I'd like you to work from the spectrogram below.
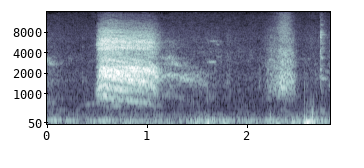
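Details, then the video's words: A single crow in a tree gives one long, rasping caw, followed by fainter, shorter calls as it trails off. "Emotional Crow Crying Alone on Tree"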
